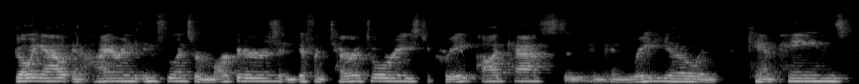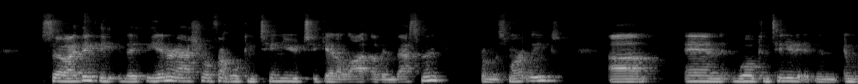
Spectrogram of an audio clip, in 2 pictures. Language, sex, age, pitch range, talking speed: English, male, 20-39, 125-150 Hz, 155 wpm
